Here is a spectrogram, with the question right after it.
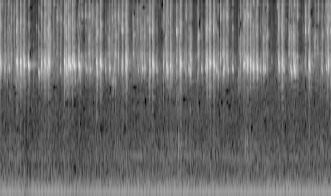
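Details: Several crickets chirp together, sharp high pulses tumbling in irregular quick bursts with barely any pause, layered over a steady faint low hum.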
